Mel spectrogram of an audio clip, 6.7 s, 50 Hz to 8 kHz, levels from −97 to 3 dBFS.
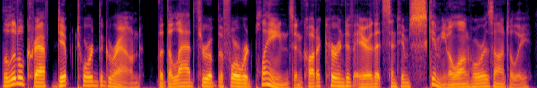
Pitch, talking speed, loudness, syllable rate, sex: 115 Hz, 240 wpm, -18 LUFS, 6.1 syllables/s, male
